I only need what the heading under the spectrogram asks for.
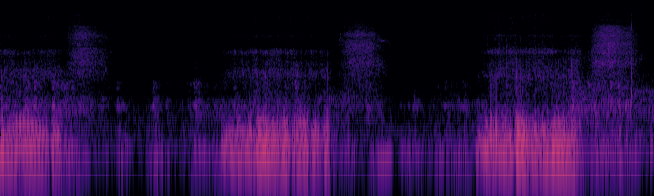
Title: Cute snoring beagle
